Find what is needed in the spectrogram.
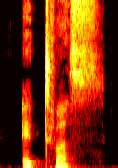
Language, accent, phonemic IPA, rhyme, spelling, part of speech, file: German, Austria, /ˈɛtvas/, -as, etwas, pronoun / adverb / determiner, De-at-etwas.ogg
- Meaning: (pronoun) something; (adverb) 1. somewhat, slightly 2. a little, a bit; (determiner) some, a bit of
